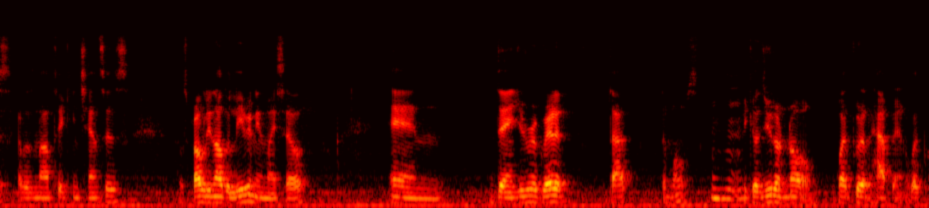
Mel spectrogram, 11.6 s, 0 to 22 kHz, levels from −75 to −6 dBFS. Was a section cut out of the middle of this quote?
no; 0 cuts

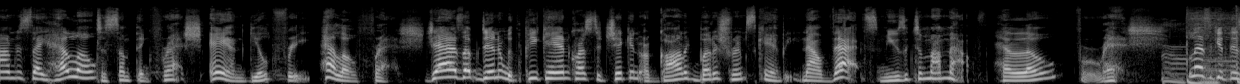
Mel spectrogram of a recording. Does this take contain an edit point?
no; 0 cuts

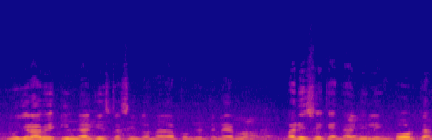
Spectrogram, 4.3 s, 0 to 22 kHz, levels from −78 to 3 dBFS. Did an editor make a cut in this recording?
yes; 1 cut; at 2.7 s

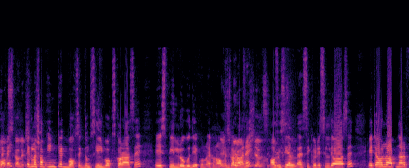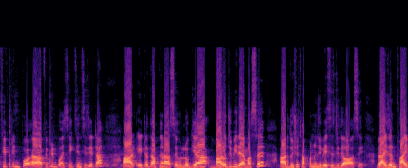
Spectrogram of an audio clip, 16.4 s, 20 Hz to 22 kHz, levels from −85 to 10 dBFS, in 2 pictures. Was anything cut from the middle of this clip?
no; 0 cuts

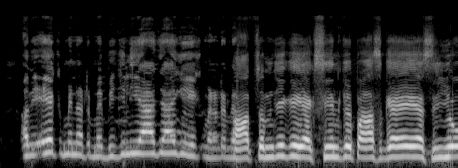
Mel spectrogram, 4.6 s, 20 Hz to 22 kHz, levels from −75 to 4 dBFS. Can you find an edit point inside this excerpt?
yes; 1 cut; at 2.2 s

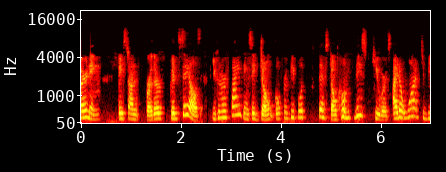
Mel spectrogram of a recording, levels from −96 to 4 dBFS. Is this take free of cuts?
no; 2 cuts; at 1.7 s, 2.4 s

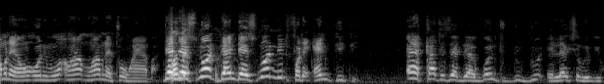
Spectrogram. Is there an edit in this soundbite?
yes; 1 cut; at 1.5 s

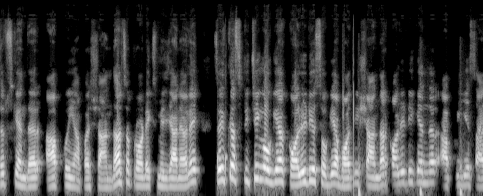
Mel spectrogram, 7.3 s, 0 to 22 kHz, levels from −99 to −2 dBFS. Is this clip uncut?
yes; 0 cuts

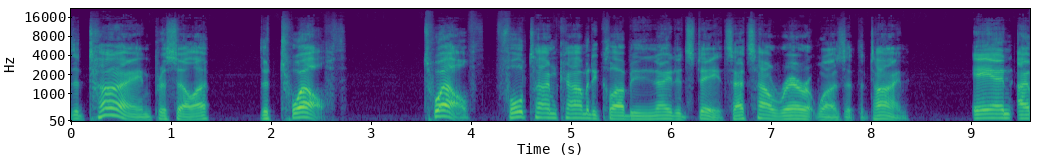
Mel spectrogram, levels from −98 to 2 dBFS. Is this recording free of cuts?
yes; 0 cuts

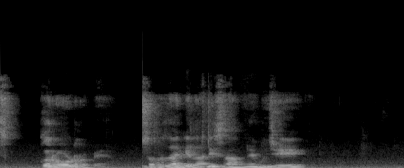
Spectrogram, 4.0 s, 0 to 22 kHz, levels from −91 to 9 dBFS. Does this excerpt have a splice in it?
yes; 1 cut; at 1.4 s

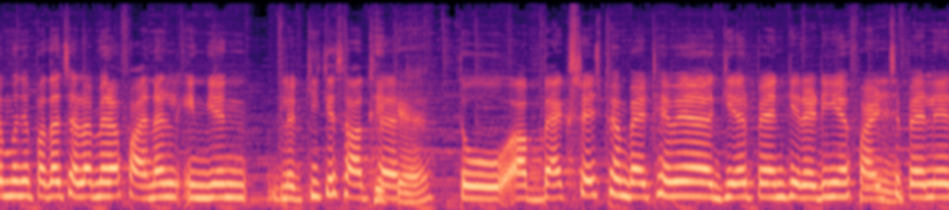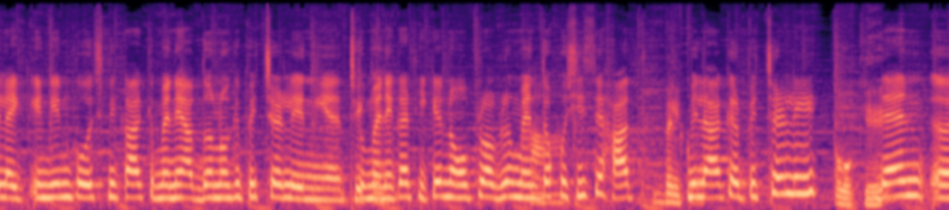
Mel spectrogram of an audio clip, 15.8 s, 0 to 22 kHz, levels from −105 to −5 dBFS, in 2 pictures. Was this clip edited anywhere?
no; 0 cuts

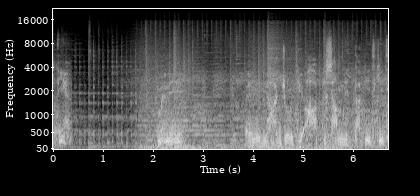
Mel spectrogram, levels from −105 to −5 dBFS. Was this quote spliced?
yes; 1 cut; at 1.9 s

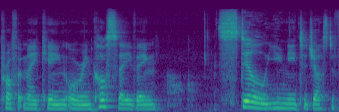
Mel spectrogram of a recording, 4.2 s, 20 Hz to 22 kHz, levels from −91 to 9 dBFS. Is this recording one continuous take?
yes; 0 cuts

